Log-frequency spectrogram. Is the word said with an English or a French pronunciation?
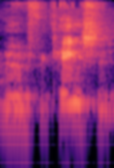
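English. It is said with an English pronunciation. The speaker calls it wrong. "I just want to say notification, but it's not notification"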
